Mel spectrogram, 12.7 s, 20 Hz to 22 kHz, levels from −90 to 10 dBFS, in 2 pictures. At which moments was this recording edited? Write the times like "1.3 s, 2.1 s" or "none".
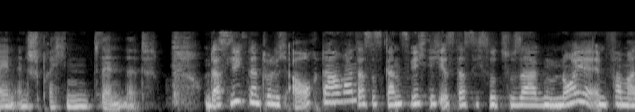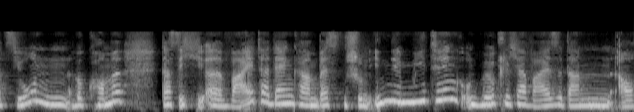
3.5 s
